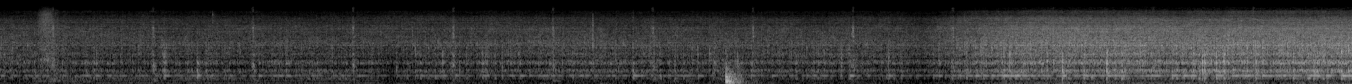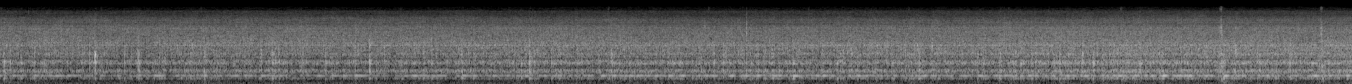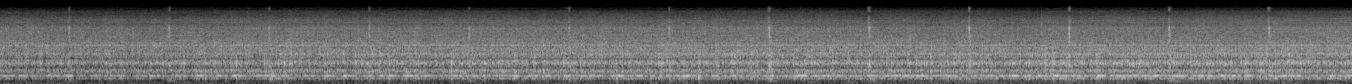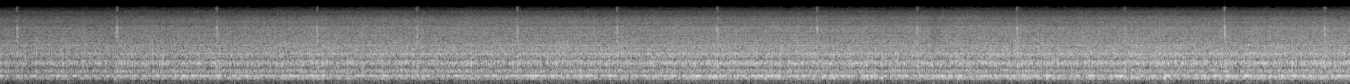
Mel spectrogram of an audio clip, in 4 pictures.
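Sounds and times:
wall clock ticking: 1.3s - 7.7s, 23.6s - 54.0s.

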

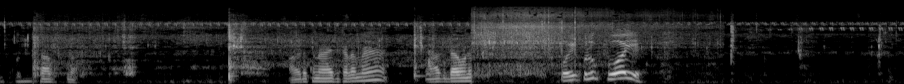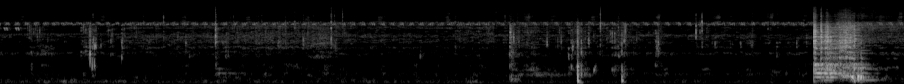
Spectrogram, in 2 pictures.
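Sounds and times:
wood fire crackling: 0.0s - 7.3s
crickets chirring: 0.0s - 18.0s
gravy simmering with bubbling pops: 0.0s - 18.0s
person speaking: 5.5s - 6.5s.

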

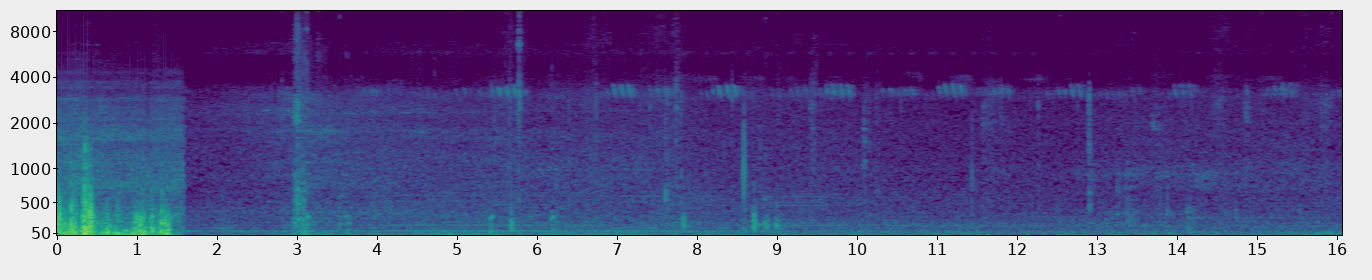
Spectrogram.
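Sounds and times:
cricket chirping: 1.8s - 16.0s
small knocks: 7.6s - 10.2s.

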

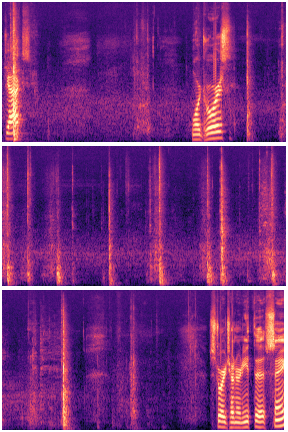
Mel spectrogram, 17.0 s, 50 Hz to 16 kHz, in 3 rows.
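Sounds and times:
drawers opening and shutting: 2.6s - 3.1s, 4.9s - 12.8s, 13.6s - 14.3s.

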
